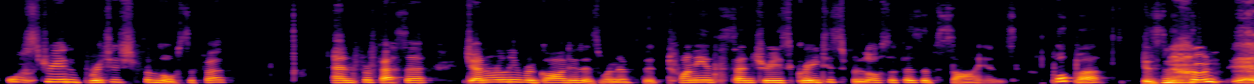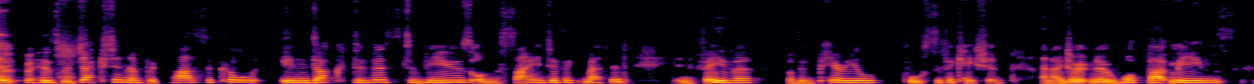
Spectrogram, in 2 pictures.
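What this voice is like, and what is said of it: Put-on British accent. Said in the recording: “Still talking in a British accent.”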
